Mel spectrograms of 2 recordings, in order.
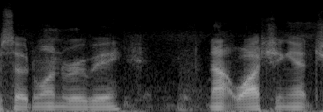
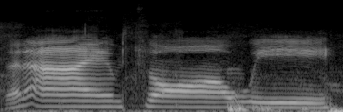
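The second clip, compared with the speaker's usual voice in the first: cutesy voice; 6 semitones higher, much slower than usual. Pretend. Voicing a cat apology.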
